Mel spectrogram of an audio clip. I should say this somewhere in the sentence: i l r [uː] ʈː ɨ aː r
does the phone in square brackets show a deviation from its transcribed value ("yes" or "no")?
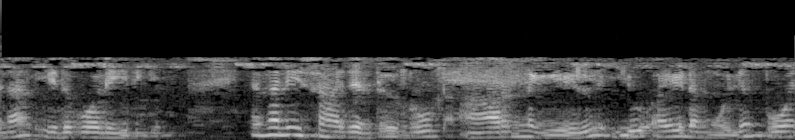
no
